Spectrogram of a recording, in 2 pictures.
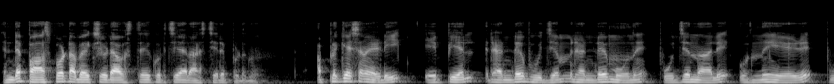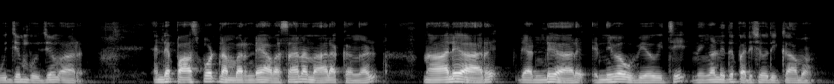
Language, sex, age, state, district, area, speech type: Malayalam, male, 30-45, Kerala, Wayanad, rural, read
